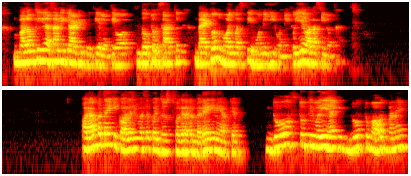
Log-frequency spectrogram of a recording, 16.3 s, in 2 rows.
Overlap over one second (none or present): none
